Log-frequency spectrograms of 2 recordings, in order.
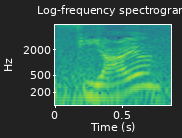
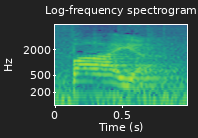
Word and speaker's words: FIEA: it's a fire SIA play it could be fee aya other people say it like this ah yeah that's it yeah yeah the correct way to pronounce it is just like this fire got it it stands for the Florida interactive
